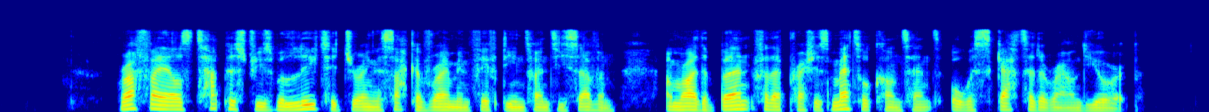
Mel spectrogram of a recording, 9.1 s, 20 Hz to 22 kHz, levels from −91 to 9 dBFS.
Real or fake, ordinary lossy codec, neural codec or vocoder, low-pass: fake; none; codec, 16 kHz, 4.8 kbps, FACodec; 7.2 kHz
